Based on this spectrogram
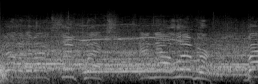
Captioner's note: crowd cheering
